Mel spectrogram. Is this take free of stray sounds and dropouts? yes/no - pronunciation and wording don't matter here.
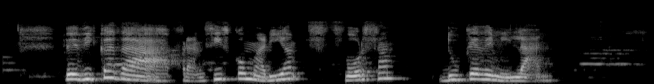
yes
